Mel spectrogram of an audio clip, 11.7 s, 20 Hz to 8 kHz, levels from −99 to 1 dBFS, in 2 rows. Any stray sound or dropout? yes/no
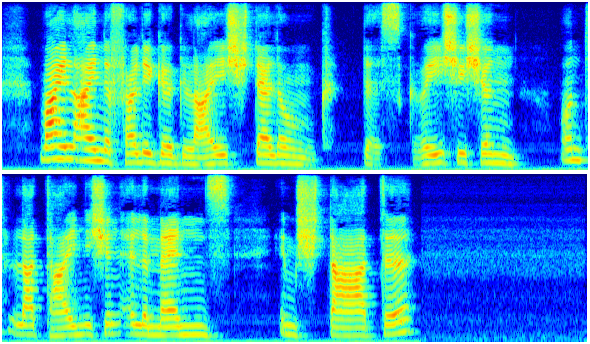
no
